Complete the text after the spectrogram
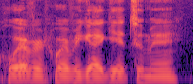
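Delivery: normal talking voice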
